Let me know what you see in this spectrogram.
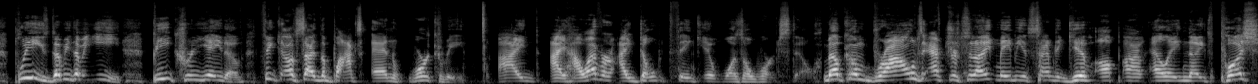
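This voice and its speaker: A man's high-pitched voice, fairly slow in pace, animated in tone and lively in intonation. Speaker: wrestling commentator. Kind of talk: casual reading and reacting to viewer comments. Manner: halting, many fillers.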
